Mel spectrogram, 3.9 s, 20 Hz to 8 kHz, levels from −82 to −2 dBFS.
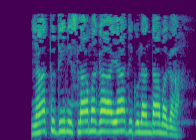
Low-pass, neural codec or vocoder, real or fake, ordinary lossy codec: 7.2 kHz; none; real; MP3, 24 kbps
